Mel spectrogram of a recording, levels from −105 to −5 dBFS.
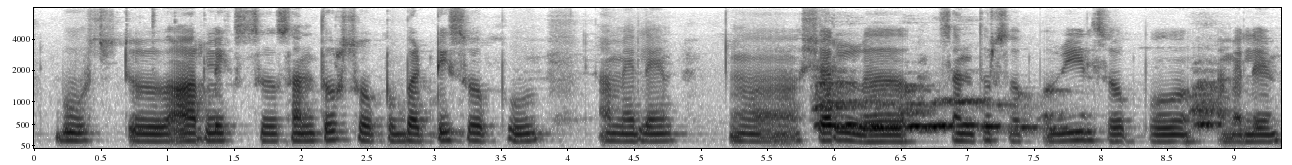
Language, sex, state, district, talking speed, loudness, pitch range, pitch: Kannada, female, Karnataka, Dharwad, 90 wpm, -18 LUFS, 155-175 Hz, 160 Hz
